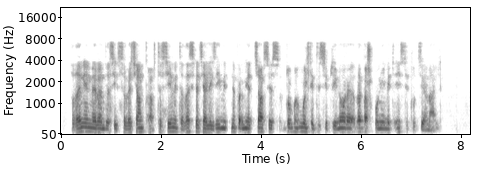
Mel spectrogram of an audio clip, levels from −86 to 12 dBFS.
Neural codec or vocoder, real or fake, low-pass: codec, 16 kHz, 4 kbps, FreqCodec, smaller model; fake; 7.2 kHz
